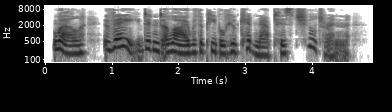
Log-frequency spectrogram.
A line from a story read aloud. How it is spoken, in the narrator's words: she says coolly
